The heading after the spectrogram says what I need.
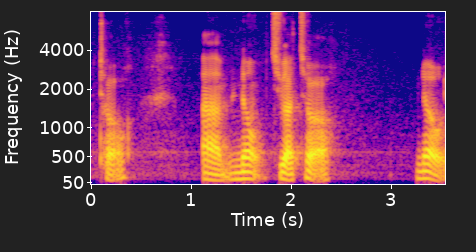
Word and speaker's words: tort: Avoir tort, without pronouncing the second T, tort.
